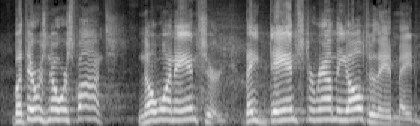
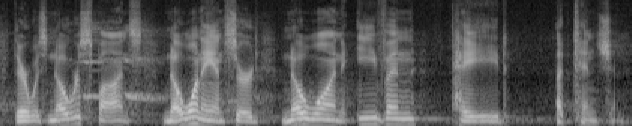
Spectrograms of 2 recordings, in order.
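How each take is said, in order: First: Loud, high scripture declaration; emphatic proclamation. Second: Low, soft, trailing into near silence; hushed, solemn. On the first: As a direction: ring it out to the whole congregation. Preacher proclaims the failed pagan ritual. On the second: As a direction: let each phrase sink into emptiness. Preacher sums up the empty silence. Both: A narrator's reading.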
